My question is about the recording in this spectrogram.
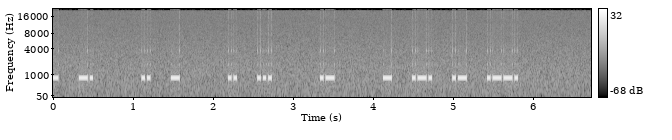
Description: Morse code, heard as a keyed tone, machine-sent, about 35 wpm, spaced as for 22 wpm, 810 Hz. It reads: … IT IS A TRAP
